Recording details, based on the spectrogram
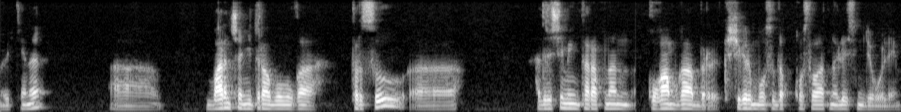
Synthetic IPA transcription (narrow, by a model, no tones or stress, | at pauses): wɵjt̪̚kʲe̞nɪ | ə | bɑɾənʃɑnʲijt̪ɾalˠbo̞lˠuʁɑ | t̪ʰəɾəsuə | æzɾe̞se̞meɪŋt̪ʰɑɾɑpənɑɴqʰo̞ʁɑmʁɑbɪ̰ɾkʲʰɪ̥ʃɪɡʲɪɾɪmbolˠsɑd̪ɑqʰo̞səlˠɑt̪ənʏle̞sɪmd̪e̞bojlˠɑ̰jm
